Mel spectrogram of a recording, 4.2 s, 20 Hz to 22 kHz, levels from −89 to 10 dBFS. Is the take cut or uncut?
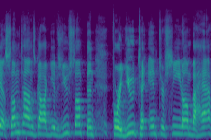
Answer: uncut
